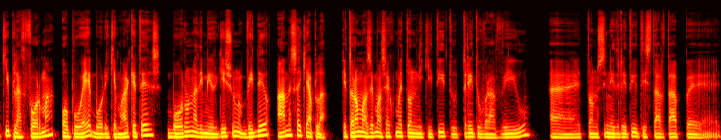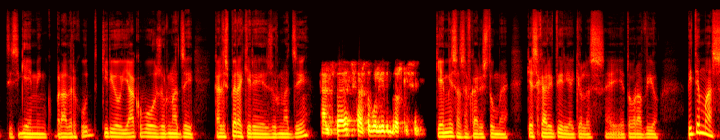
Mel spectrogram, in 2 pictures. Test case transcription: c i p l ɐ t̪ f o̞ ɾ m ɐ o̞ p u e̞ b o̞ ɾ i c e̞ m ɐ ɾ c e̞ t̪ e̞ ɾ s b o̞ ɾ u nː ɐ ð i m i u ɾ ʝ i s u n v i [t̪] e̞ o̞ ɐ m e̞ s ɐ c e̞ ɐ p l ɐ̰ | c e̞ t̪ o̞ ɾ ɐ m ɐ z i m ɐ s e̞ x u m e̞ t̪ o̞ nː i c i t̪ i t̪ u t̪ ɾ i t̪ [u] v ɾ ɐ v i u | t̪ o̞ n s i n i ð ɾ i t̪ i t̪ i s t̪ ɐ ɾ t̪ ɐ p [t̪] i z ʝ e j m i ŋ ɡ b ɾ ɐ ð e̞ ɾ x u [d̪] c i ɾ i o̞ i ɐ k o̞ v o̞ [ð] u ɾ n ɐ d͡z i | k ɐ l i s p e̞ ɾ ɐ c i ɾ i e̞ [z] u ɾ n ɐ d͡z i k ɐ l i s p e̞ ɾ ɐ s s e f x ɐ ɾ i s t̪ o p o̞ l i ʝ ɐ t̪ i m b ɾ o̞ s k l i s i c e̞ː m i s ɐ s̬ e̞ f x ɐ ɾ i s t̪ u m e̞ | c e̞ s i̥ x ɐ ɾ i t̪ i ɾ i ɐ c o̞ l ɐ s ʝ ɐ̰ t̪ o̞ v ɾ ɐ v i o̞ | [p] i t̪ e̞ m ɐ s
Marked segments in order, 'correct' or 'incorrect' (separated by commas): incorrect, correct, correct, correct, incorrect, correct, correct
